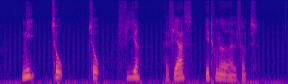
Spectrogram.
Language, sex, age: Danish, male, 22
